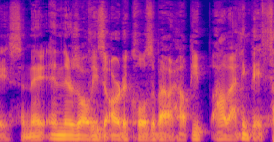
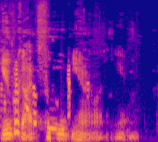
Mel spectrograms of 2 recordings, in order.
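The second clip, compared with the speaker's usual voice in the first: high, passive-aggressive little jab; 6 semitones higher than usual. Speaker showing how the voice he describes must sound, in a passive-aggressive voice. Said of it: "It has to be a passive aggressive voice that says".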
